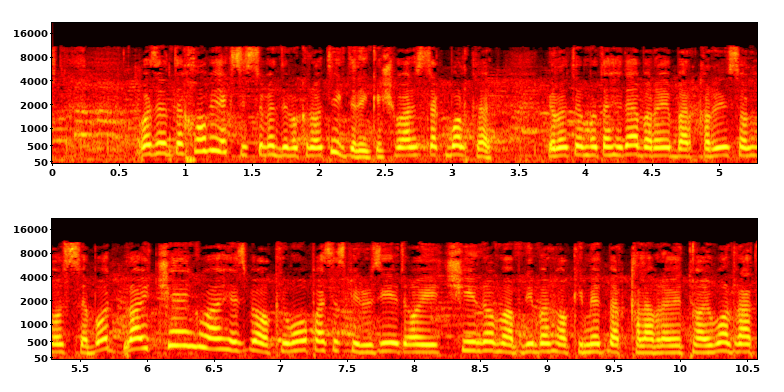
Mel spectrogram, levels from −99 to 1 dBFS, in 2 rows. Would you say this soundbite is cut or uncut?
cut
